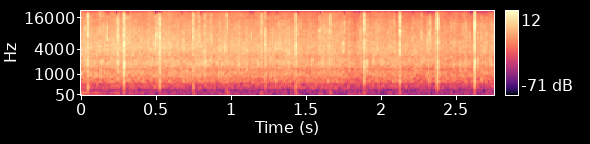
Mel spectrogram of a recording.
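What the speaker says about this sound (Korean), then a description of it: "박수로 환영하도록 하겠습니다" A Korean church gathering welcomes someone with applause, a continuous wash of many clapping hands with distinct sharp individual claps standing out, steady and fairly close.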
